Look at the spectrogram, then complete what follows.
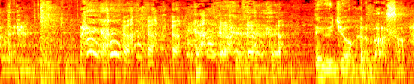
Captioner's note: men chuckling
